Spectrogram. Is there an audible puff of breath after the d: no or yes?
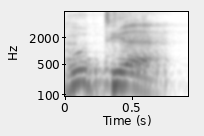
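yes. The d is released with a puff of breath. The speaker calls it wrong. "bukan huda"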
